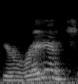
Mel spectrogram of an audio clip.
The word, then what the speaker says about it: Urantia: that's how I pronounce it's pronounced your ranch I said oh okay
